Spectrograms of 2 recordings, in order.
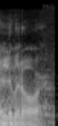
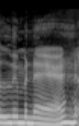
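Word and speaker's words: Eluemunor: Can you say his name one more time? – Jermaine Illuminor. – Illuminor. – Yes, not Illuminaire. I remember that's how you were saying it on the Unsportsmanlike Conduct podcast.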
